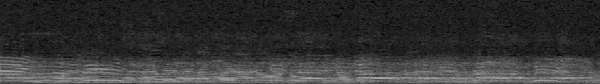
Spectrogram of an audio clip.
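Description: A large crowd at a statewide political protest march in Jaipur, many voices shouting and chanting together in a dense, steady roar with overlapping babble, close and loud throughout.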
